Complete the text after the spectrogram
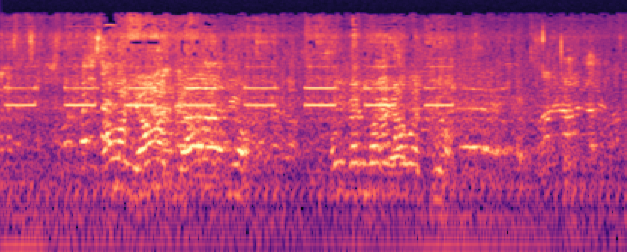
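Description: A crowd of men and women chatters nearby, slightly muffled.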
